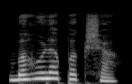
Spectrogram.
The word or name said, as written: ಬಹುಳಪಕ್ಷ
